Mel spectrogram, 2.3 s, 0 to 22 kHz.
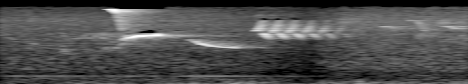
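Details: Male eastern towhee singing at Pleasant Valley Wildlife Sanctuary, Lenox, Massachusetts, on 26 June 2024: a high clear whistle, a lower downslurred note, then a short rapid trill, over faint background hiss.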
